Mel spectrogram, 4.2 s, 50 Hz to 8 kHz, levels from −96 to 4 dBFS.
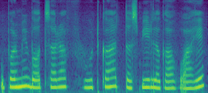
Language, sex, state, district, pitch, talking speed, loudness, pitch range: Hindi, female, West Bengal, Darjeeling, 240 Hz, 145 wpm, -12 LUFS, 225-255 Hz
